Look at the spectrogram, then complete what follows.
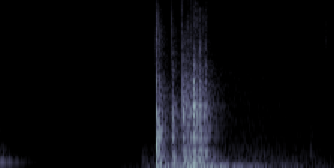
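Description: A die tumbles across a table: a quick burst of several sharp, clattering knocks that rattle for a moment and then settle into quiet. No voices are heard.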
